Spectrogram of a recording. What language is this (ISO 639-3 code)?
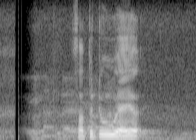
sin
